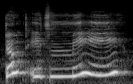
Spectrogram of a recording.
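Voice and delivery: high, slow pleading goat; crying middle goat. Acted. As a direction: beg not to be eaten. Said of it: "cried the middle-sized goat".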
